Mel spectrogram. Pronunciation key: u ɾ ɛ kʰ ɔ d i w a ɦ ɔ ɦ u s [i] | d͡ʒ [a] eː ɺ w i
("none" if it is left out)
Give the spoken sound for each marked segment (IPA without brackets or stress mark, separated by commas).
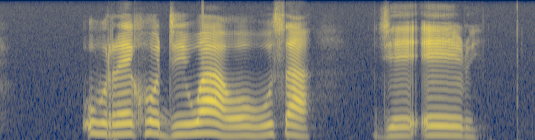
a, ɛ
